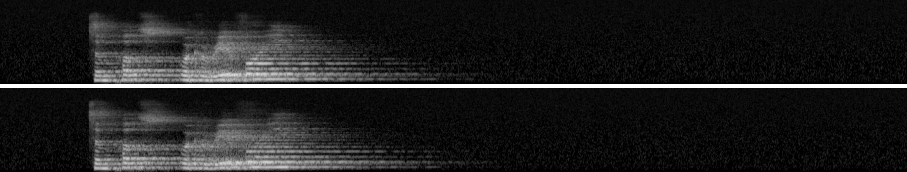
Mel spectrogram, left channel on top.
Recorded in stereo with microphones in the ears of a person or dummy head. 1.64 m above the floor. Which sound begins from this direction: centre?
A man speaking, at 0.9 s.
